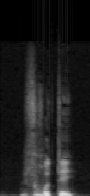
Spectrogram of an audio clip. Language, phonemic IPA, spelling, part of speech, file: French, /fʁɔ.te/, frotter, verb, Fr-frotter.ogg
- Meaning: 1. to rub, chafe 2. to scrub, scour 3. to scrape 4. to stone 5. to rub (someone) in the wrong way, to get on (someone)'s bad side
